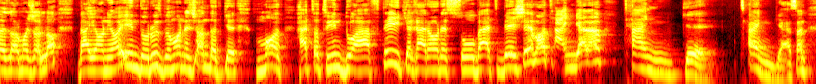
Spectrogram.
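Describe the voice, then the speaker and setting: A man giving impassioned talk to an audience, answering their questions, repeating phrases for stress and swinging between loud emphasis and hushed asides. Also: sits high. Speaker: religious-political speaker answering audience questions.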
